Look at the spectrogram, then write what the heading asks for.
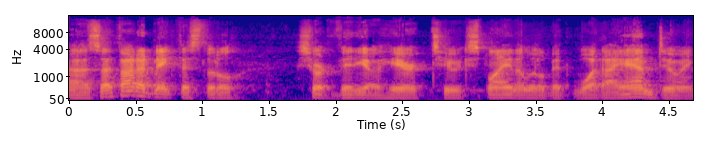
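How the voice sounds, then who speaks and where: Very deep, low male voice with an American accent, fairly quick and with fairly even intonation. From Sweden. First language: Swedish. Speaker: network marketing entrepreneur. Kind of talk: personal story vlog. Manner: casual, with fillers.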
